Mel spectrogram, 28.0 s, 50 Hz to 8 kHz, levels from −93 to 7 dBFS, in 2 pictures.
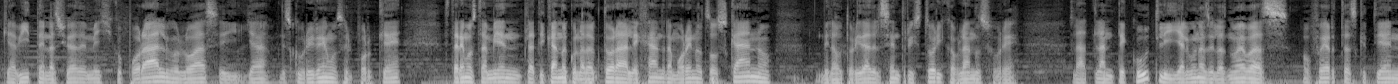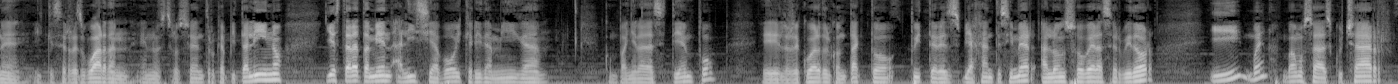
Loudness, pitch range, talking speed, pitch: -20 LUFS, 90-110 Hz, 170 wpm, 100 Hz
